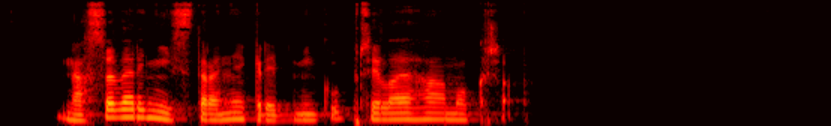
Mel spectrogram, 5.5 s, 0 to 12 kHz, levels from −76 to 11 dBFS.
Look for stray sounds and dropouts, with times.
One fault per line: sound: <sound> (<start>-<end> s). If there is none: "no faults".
no faults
